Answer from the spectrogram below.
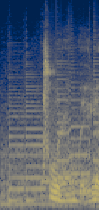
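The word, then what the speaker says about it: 助人为乐: 这么多年，我突然发现 “ 助人为乐 ” 这个词，我念错了很多年。 “ 为 ” 字应该念成 4 声。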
